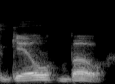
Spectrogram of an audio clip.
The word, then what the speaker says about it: Guilbault: It's Guilbault.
